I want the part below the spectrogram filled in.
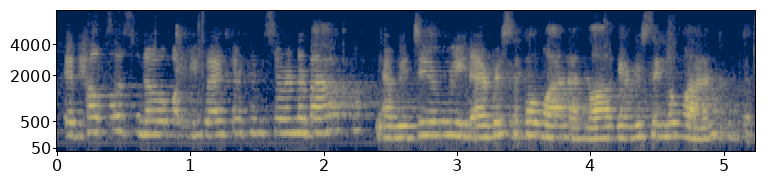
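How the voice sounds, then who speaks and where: A woman moderating a town meeting, speaking loudly and directly with a light joking touch. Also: on the high side, quick pace. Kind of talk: event moderation. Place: large hall at a town meeting. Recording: echoey hall, voice from far off.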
